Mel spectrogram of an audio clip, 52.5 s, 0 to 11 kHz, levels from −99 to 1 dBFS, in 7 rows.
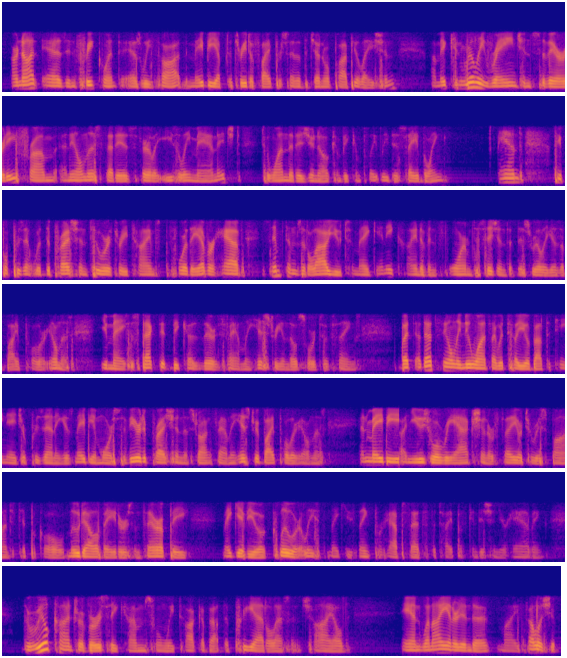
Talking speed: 185 wpm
